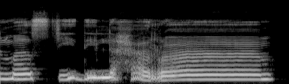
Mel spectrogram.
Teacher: را جو ہے یہ فتح کی وجہ سے پور پڑھیں گے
